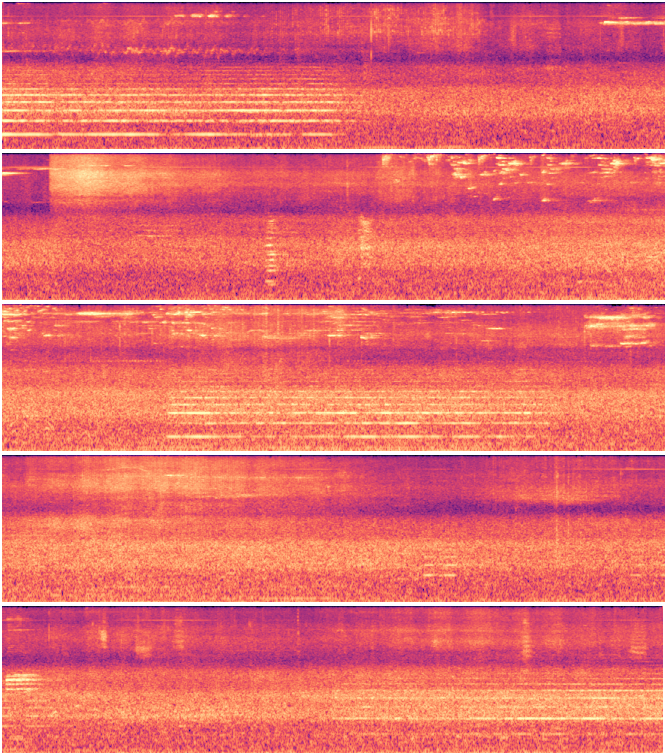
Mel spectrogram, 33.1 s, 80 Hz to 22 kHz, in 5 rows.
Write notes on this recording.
Walking on the road, Binaural recording, Zoom H6+ Soundman OKM II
